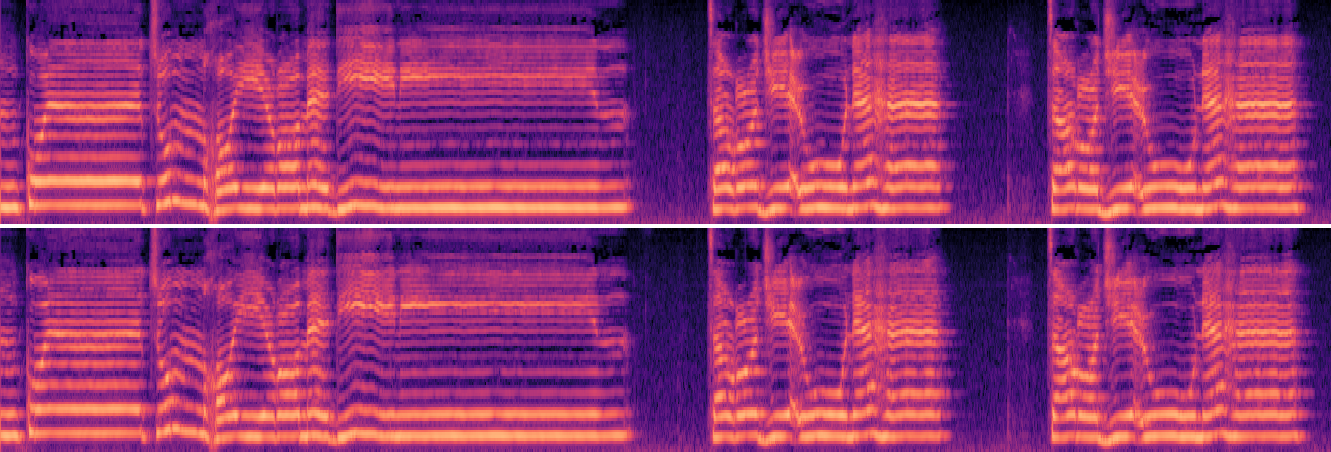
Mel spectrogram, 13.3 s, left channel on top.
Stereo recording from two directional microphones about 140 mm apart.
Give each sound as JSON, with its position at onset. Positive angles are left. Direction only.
{"t": 0.0, "sound": "a sound", "side_deg": 25}
{"t": 7.1, "sound": "speech", "side_deg": 20}
{"t": 10.4, "sound": "speech", "side_deg": 20}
